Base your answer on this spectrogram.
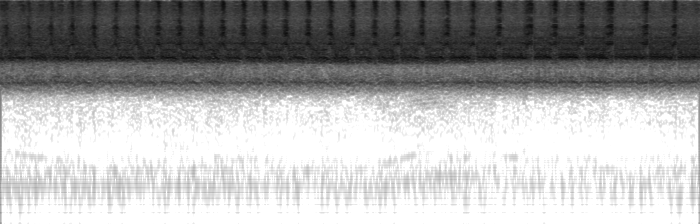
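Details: A cicada's shrill drone throbbing in quick, even pulses, roughly three per second, over a constant high hiss throughout.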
